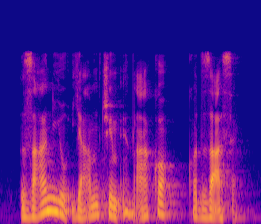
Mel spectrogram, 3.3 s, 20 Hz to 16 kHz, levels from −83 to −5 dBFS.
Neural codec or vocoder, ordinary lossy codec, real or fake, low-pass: none; MP3, 96 kbps; real; 7.2 kHz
